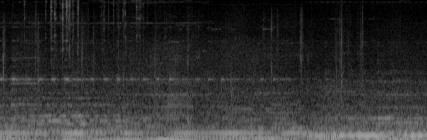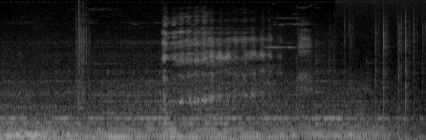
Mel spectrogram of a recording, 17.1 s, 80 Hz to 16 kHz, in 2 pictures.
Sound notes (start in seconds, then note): 6.5 door opens; 9.8 door closes; 11.7 laughs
